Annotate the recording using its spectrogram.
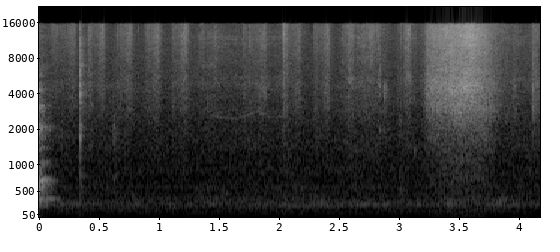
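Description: Faint scratchy rubbing of a flat paintbrush loaded with gold metallic paint being wiped on a paper napkin to offload the excess for dry-brushing, then a soft hiss a little after three seconds in.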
